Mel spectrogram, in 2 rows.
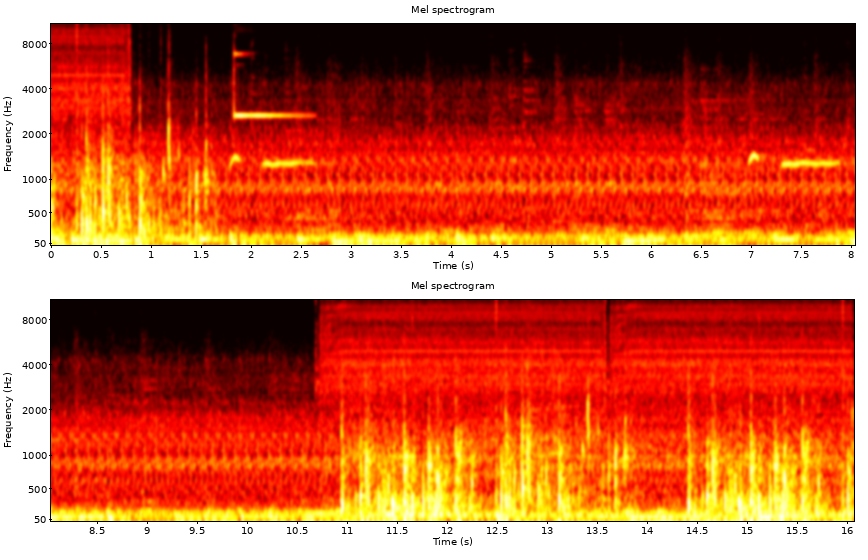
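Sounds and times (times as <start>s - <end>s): drill crunching rock: 0.0s - 1.7s, 10.7s - 16.0s
cartoon truck engine rumble: 0.0s - 16.0s
short beep: 1.9s - 2.8s.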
